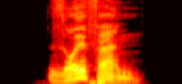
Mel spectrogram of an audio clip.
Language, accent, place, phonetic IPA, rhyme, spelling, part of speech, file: German, Germany, Berlin, [ˈzɔɪ̯fɐn], -ɔɪ̯fɐn, Säufern, noun, De-Säufern.ogg
- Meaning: dative plural of Säufer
